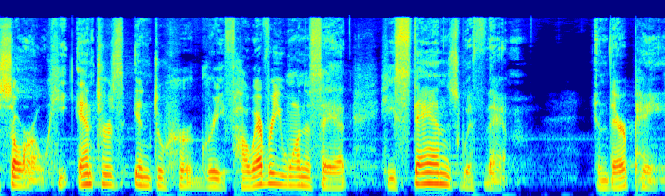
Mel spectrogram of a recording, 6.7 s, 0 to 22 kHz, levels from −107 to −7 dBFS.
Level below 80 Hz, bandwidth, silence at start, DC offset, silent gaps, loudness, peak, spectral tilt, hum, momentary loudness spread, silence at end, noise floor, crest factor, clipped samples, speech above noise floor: -86 dBFS; 16.5 kHz; 0 s; under 0.1%; none; -31 LUFS; -10 dBFS; -3.5 dB/octave; none; 13 LU; 0 s; -68 dBFS; 22 dB; under 0.1%; 36 dB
